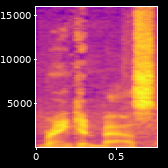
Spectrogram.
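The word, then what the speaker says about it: Rankin/Bass: a lot of movies Rank and bass I I think I pronounced it wrong but it's a r-a-n-k-i-n and then bass like b-a-s-s like like actual like like the fish oh that's a nice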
